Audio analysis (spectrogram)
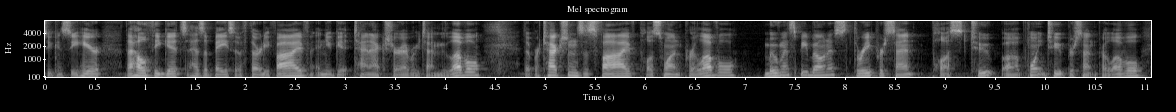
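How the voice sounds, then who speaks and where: A man with a fairly low voice hosts a gaming video. His commentary is casual and conversational, and he explains as he goes like someone talking a viewer through the details. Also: a bit bright.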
